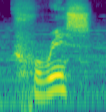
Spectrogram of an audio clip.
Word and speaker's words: Kris: That's the real name, that's how you spell it and say it, Kris blade.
